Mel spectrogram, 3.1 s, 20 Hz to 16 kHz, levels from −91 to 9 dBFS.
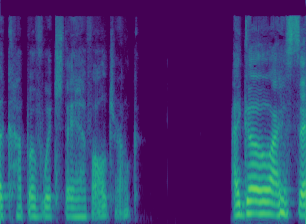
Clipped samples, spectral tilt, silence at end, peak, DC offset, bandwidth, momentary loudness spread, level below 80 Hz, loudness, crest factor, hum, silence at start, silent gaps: under 0.1%; -5.5 dB/octave; 0 s; -4 dBFS; under 0.1%; 12.5 kHz; 17 LU; -68 dBFS; -22 LUFS; 18 dB; none; 0 s; 1.89-1.96 s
